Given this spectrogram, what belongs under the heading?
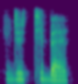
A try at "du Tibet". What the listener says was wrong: du Tibet. Oh, du Tibet. Prononce pas le T final.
